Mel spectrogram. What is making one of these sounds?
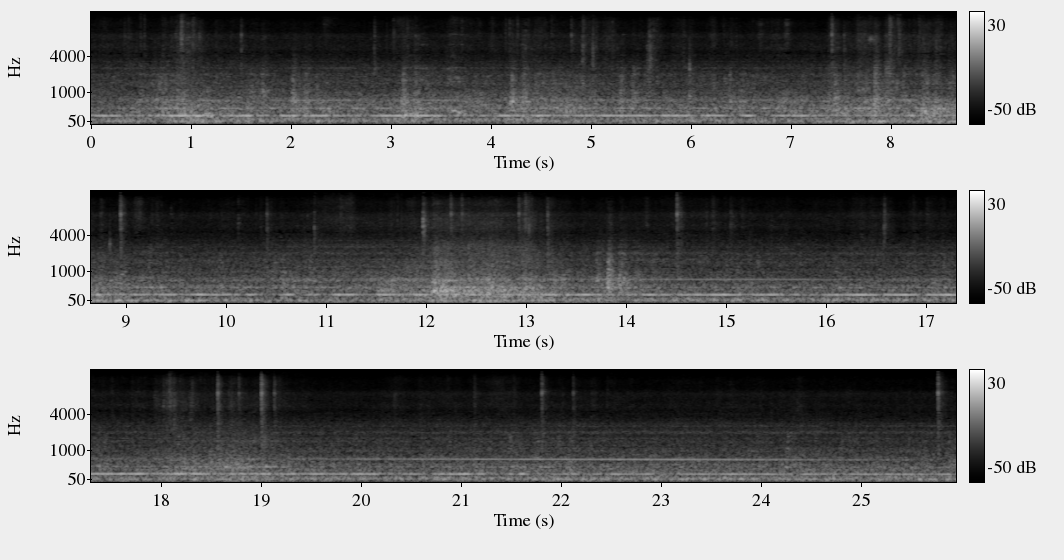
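An electric train hums steadily as it runs.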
